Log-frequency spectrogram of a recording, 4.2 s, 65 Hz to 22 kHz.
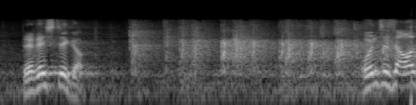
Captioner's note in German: Beifall bei dem BÜNDNIS 90/DIE GRÜNEN und der CDU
